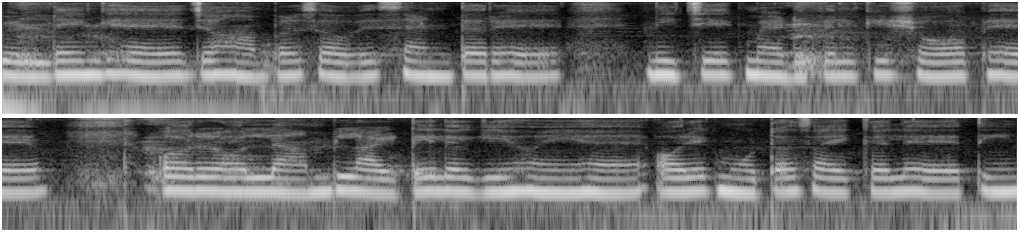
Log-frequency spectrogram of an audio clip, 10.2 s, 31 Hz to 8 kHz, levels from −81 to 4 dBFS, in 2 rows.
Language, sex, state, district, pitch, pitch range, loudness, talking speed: Hindi, female, Bihar, Begusarai, 210 Hz, 205-215 Hz, -18 LUFS, 140 wpm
